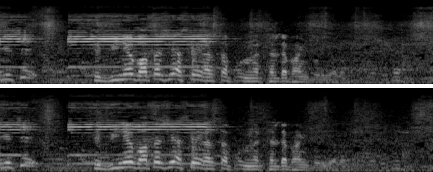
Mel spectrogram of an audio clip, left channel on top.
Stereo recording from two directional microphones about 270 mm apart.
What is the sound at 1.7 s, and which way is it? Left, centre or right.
A man's voice, centre.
